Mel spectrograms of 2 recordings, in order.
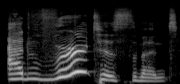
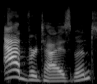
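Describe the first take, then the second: First: The stress is on the second syllable. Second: The stress is not on the second syllable. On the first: "the stress on the second syllable" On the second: "U S advertisement"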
